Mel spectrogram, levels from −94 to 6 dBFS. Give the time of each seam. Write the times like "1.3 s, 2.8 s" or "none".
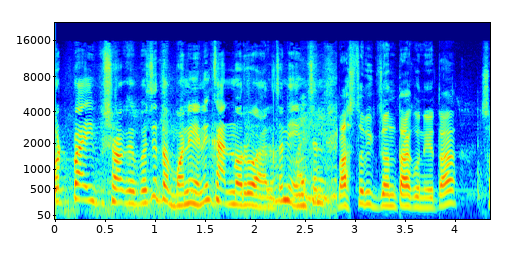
2.7 s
